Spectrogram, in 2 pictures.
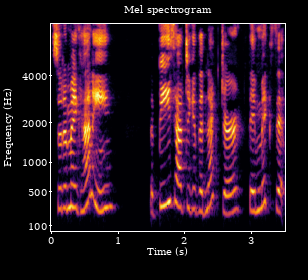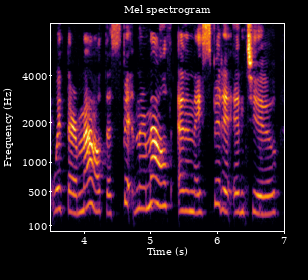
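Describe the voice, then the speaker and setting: Casting: female teacher for a children's read-aloud, high-pitched, expressive and clearly instructive. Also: moderate pace.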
